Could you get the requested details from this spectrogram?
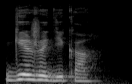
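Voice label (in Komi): "гежӧдика", Komi, female; audio dict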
